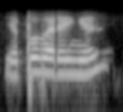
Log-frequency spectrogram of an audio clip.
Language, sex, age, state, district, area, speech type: Tamil, female, 30-45, Tamil Nadu, Erode, rural, conversation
